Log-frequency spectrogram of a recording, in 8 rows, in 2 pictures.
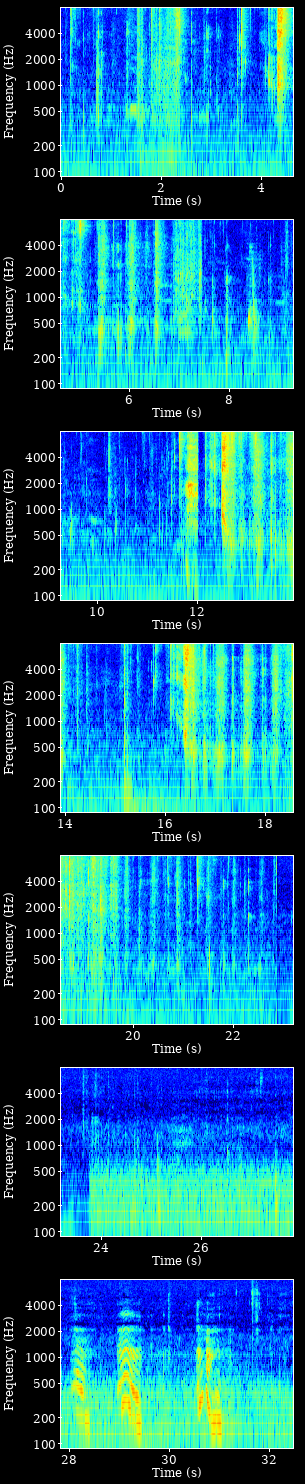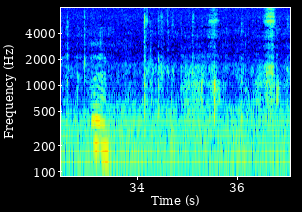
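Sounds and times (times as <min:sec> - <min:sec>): crunching bites of fried food: 0:00.2 - 0:07.6, 0:11.5 - 0:14.4, 0:15.8 - 0:22.9
low hum inside a car: 0:22.2 - 0:37.0.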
